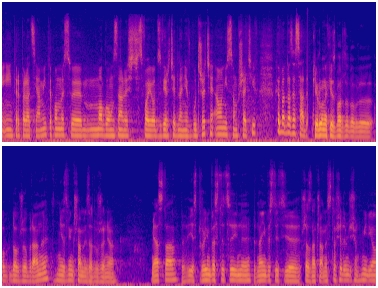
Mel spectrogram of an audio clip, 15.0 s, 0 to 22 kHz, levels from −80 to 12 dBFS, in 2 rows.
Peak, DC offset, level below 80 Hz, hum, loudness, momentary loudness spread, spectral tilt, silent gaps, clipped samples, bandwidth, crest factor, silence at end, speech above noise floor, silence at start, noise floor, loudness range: 0 dBFS; under 0.1%; -40 dBFS; none; -17 LUFS; 9 LU; -6 dB/octave; none; under 0.1%; 15.5 kHz; 16 dB; 0 s; 22 dB; 0 s; -39 dBFS; 6 LU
